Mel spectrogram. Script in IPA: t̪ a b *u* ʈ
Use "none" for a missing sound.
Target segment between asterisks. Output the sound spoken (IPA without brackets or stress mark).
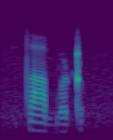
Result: o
